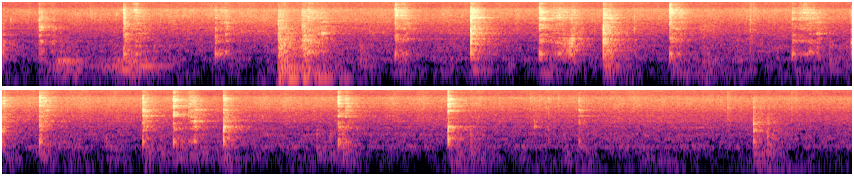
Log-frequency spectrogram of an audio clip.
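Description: A metal spoon stirring and scraping around a nonstick wok, with repeated sharp clicks and scrapes that thin out near the end, over a faint sizzle of onions and green chili sautéing in oil.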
